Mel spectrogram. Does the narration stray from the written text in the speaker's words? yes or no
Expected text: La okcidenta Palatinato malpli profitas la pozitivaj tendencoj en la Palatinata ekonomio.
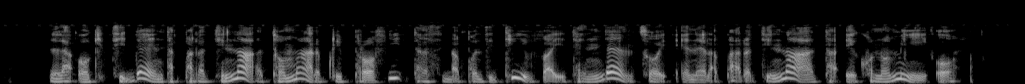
no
